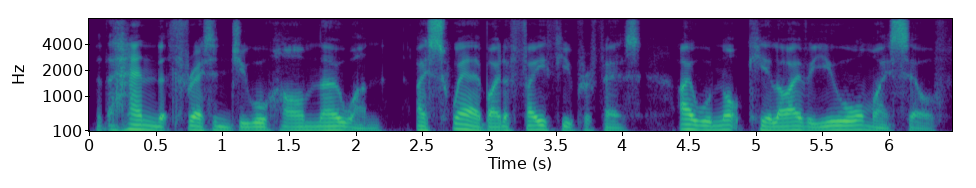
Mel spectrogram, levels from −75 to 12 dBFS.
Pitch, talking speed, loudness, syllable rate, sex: 100 Hz, 230 wpm, -18 LUFS, 5.3 syllables/s, male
